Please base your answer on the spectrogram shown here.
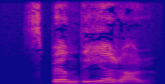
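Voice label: "spenderar", Swedish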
